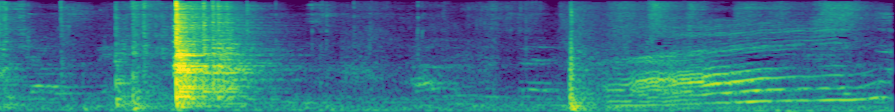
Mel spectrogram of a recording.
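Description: A sharp knock about a second in and a smaller click near three seconds as a pizza cutter is handled at a stone counter. A drawn-out, slowly rising voice sound follows near the end.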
